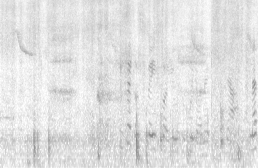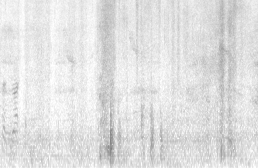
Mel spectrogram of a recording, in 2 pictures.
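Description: A few soft knocks and bumps as a person climbs into a white plastic paddle boat at a wooden jetty, the loudest about seven seconds in, under quiet, indistinct voices.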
